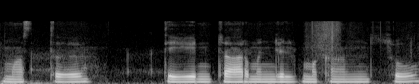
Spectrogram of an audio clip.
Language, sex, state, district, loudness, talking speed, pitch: Garhwali, male, Uttarakhand, Uttarkashi, -18 LUFS, 85 wpm, 120 Hz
